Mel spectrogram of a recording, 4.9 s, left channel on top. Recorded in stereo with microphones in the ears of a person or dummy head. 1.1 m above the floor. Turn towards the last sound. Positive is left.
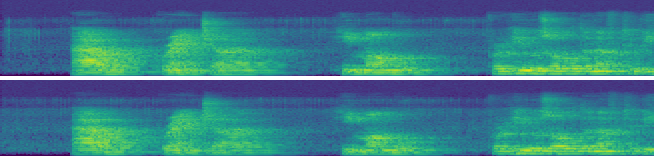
turn(degrees=50)  # may be behind; listen again after turning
